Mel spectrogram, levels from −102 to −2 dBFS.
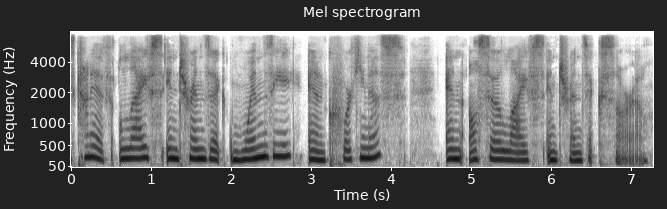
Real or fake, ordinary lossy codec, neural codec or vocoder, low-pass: fake; AAC, 48 kbps; codec, 16 kHz, 4.8 kbps, FACodec; 7.2 kHz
